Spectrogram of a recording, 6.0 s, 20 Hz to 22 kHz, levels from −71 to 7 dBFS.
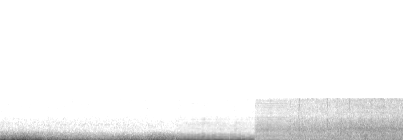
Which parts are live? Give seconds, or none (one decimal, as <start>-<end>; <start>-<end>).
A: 0.0-2.7; 4.3-6.1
